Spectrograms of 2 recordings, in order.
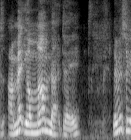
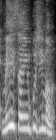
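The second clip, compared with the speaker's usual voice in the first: ordinary talk, nothing marked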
